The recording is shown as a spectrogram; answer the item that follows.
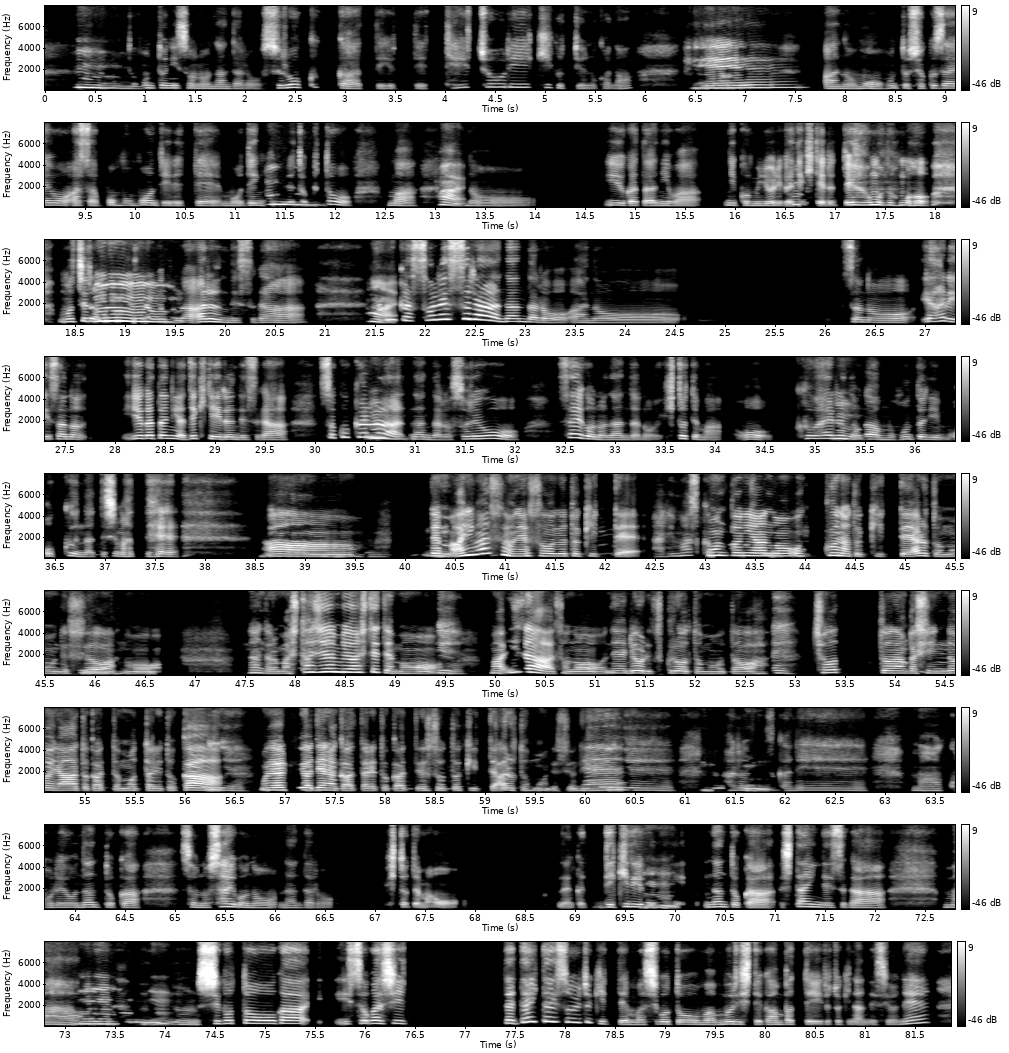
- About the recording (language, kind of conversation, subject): Japanese, advice, 仕事が忙しくて自炊する時間がないのですが、どうすればいいですか？
- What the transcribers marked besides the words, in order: other background noise; laughing while speaking: "っていうものも"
